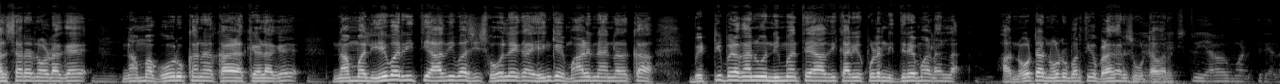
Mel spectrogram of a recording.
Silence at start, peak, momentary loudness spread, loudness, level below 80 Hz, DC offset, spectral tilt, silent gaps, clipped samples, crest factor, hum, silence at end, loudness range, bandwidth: 0 s; -4 dBFS; 15 LU; -20 LUFS; -48 dBFS; under 0.1%; -6 dB/octave; none; under 0.1%; 16 dB; none; 0.1 s; 3 LU; 18 kHz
